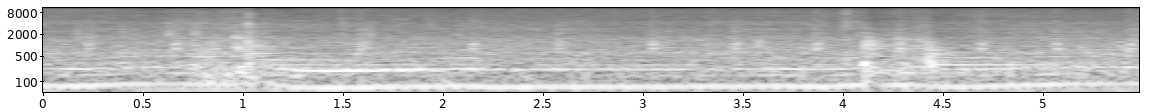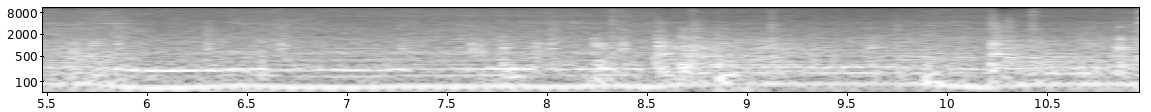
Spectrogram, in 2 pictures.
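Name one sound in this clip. A metal excavator bucket clanks and scrapes in wet mud.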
